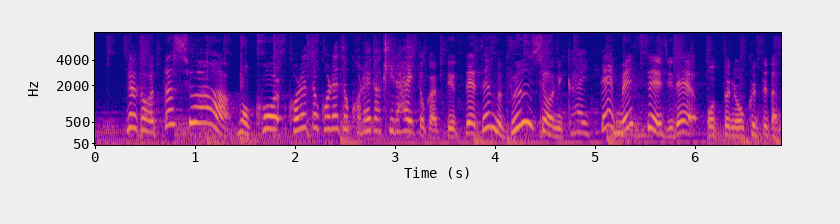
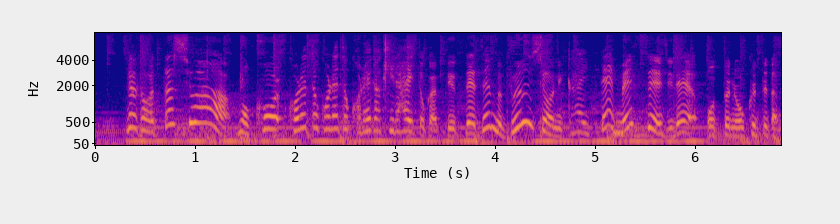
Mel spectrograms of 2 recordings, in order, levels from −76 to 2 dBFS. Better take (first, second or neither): first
